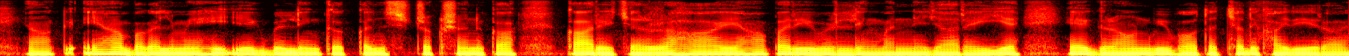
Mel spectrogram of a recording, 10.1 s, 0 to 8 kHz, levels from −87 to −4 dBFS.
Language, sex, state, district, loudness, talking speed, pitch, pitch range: Hindi, male, Uttarakhand, Uttarkashi, -13 LUFS, 195 wpm, 100 Hz, 100-105 Hz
